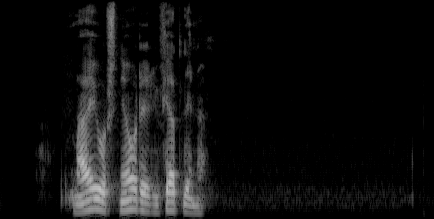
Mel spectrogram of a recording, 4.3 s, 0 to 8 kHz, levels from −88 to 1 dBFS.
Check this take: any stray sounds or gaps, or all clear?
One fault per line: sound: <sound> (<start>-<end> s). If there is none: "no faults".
no faults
